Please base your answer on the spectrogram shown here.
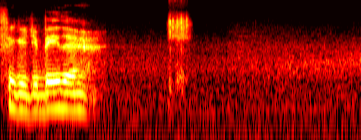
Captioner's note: Tom sniffles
